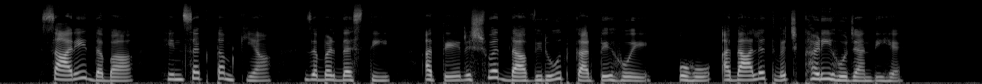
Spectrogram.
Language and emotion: Punjabi, neutral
